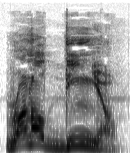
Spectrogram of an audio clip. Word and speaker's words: Ronaldinho: Ronaldinho.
